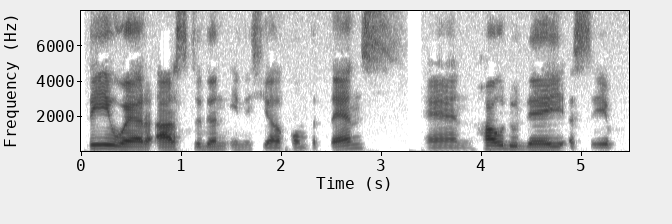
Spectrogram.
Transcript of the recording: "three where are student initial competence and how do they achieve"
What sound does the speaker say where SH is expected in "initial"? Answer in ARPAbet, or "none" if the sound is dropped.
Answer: S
